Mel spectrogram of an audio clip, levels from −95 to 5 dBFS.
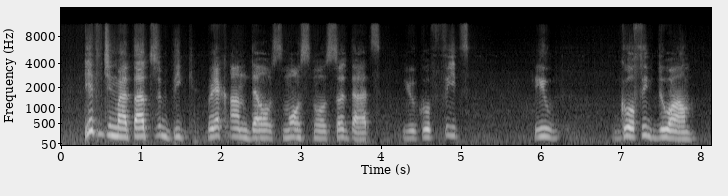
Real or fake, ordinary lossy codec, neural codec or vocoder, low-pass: fake; none; codec, 16 kHz in and 24 kHz out, 0.6 kbps, FocalCodec, streaming, 2048 codes; 10.8 kHz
